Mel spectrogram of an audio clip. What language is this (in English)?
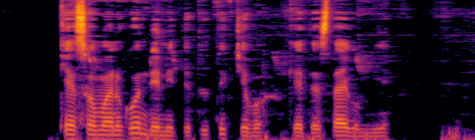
Kalenjin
